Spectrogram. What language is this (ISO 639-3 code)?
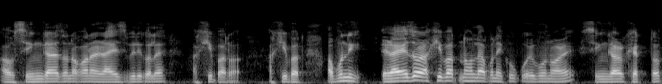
asm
